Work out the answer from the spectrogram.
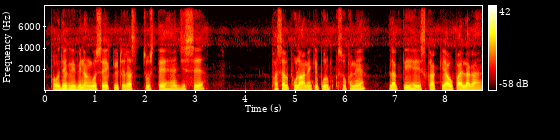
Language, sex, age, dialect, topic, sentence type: Magahi, male, 60-100, Western, agriculture, question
